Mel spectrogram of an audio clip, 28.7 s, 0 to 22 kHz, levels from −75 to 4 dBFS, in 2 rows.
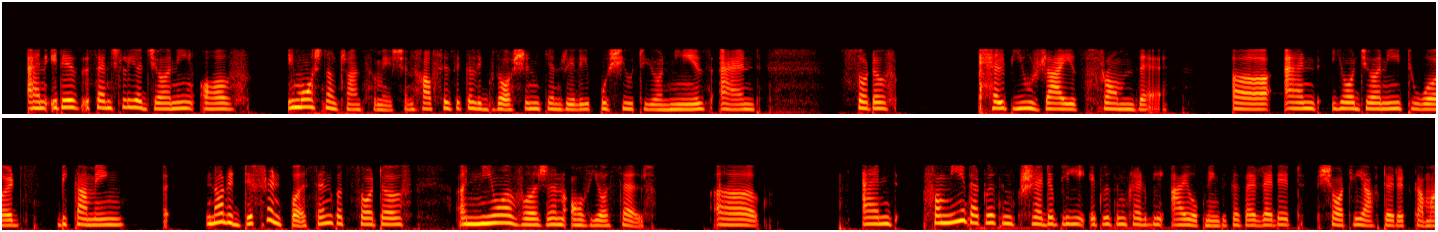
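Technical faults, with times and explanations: No faults: the speech is band-limited to about 3.8 kHz, consistent with G.711 mu-law telephone coding, and any quantisation noise from that coding is faint at most.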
